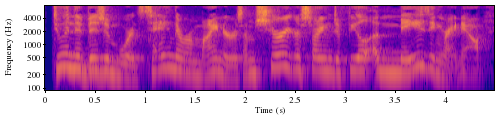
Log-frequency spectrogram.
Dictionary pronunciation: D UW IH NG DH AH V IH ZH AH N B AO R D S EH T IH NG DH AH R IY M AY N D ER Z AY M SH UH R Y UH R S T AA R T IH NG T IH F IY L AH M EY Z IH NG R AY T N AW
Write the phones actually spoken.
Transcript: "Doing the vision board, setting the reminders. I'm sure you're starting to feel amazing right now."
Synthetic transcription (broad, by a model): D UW IH NG DH AH V IH ZH AH N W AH R D S EH T IH NG DH AH R IY M AY N D ER Z AY M SH UH R Y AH R S T AA R T IH NG T IH F IY L AH M EY Z IH NG R AY T N AW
